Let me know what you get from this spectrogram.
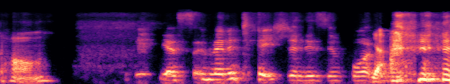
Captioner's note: laughing; laughs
